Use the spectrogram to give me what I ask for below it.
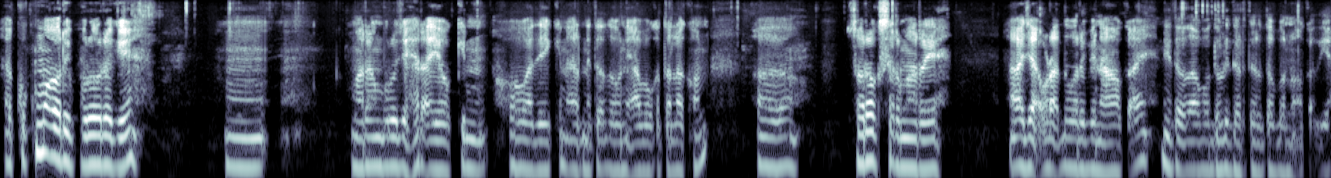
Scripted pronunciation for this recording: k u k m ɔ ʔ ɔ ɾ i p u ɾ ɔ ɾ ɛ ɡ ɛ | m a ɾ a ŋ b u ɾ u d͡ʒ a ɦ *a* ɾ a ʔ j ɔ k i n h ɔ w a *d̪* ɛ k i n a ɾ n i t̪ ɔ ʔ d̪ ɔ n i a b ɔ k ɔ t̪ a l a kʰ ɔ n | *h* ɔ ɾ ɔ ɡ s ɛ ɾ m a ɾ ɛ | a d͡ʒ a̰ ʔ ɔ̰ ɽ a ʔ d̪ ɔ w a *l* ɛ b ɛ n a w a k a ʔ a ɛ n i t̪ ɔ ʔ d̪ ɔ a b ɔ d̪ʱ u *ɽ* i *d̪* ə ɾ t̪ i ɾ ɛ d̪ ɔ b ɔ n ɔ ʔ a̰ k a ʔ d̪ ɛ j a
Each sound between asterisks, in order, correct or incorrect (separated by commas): incorrect, correct, incorrect, incorrect, correct, correct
